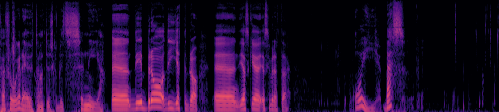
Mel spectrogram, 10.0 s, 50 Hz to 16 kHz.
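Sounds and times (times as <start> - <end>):
speech: 0.0 - 5.9, 7.1 - 8.2
quick irregular mouth clicks and squelches: 6.2 - 9.9
loud smacking chewing: 6.3 - 7.1, 8.1 - 9.9.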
